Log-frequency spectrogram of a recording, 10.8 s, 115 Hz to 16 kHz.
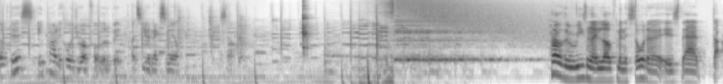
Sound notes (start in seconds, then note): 4.5 glasses clink; 5.5 lively upbeat music swells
